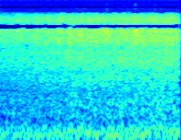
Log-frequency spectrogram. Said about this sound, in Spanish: Escuchemos un poco el sonido de la lluvia en San Pedro de la Paz.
